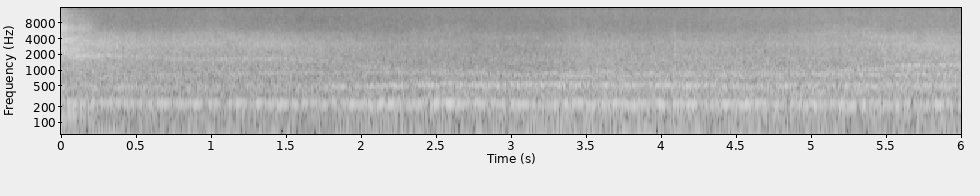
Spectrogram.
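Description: A steady low drone with a constant hum, unchanging throughout.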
